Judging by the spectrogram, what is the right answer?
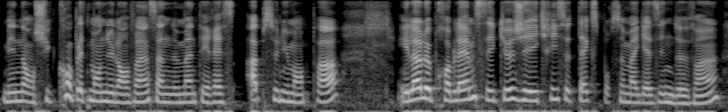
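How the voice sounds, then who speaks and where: A woman's voice: mid-range voice, a little fast, clean tone. A woman with a Quebec French accent, telling stories in a chatty, self-mocking podcast monologue. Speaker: podcast host. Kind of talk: casual storytelling monologue.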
